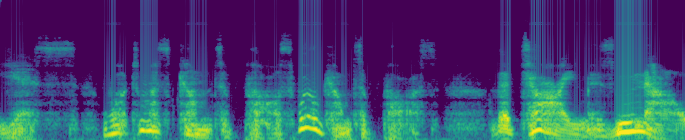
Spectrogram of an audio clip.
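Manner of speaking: loud, slow, rough rasping hiss. Narrator reads Worm's words to the boy after the fox speaks, hissing as Worm. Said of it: "and he hissed".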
